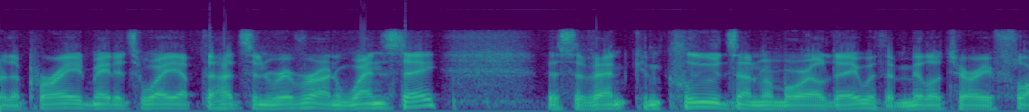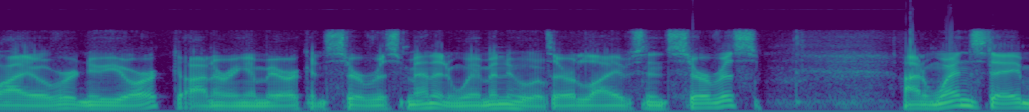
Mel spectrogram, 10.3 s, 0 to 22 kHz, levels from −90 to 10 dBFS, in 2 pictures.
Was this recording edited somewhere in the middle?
yes; 1 cut; at 7.9 s

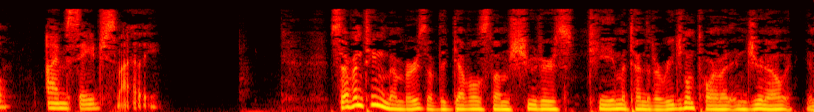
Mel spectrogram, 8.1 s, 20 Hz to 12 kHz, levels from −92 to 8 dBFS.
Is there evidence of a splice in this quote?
no; 0 cuts

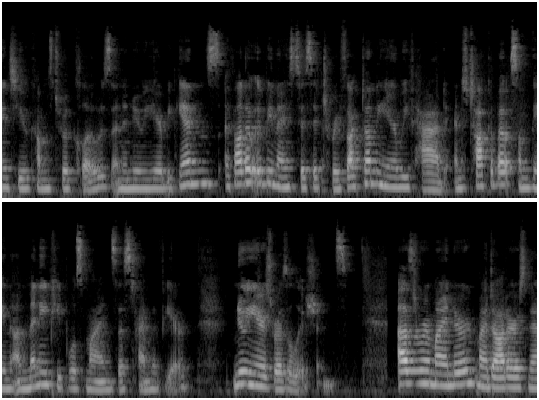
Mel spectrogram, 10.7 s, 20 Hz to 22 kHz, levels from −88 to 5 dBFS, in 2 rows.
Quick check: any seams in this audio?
yes; 2 cuts; at 3.2 s, 9.2 s

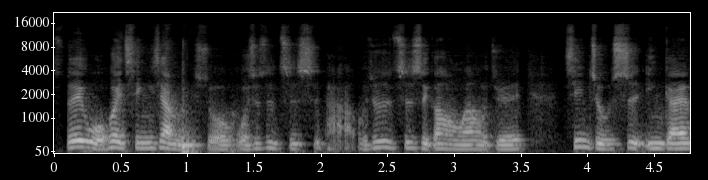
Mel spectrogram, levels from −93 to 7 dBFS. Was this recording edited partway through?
no; 0 cuts

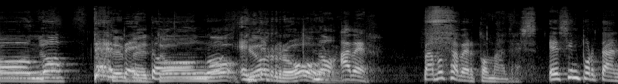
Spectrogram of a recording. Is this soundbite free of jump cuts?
yes; 0 cuts

